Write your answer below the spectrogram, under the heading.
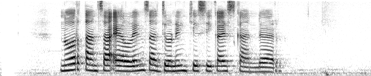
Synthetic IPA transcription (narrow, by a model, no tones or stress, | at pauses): nɔrt̪ansaʔelɪŋsḁd͡ʒɾonɪŋd͡ʒisikaiskandar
